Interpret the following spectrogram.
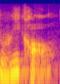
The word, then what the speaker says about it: recall: just notice that I use the word recall as a noun stress on the first syllable in the beginning of this episode I used to a verb recall accent on the second syllable if you recall the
